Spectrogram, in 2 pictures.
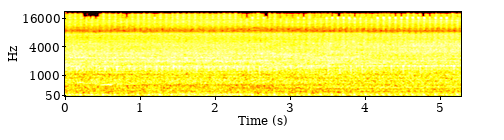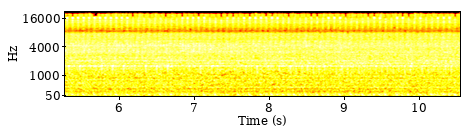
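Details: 2023 Honda Vario 125 new scooter at just over 1,000 km, idling: smooth, even steady low hum, no knocks, ticks or rattles; owner reckons it runs smoother than at 500 km, crediting correct break-in. Normal idle.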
